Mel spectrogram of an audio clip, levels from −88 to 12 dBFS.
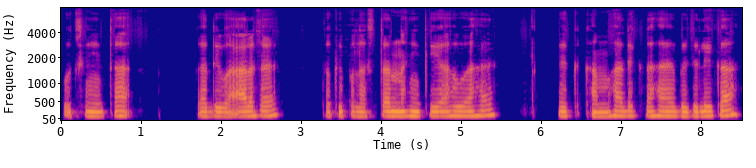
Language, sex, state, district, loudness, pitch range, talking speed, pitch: Hindi, male, Bihar, Jahanabad, -20 LUFS, 115-125 Hz, 135 wpm, 120 Hz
